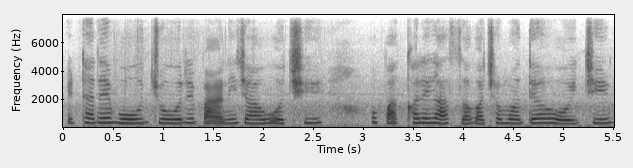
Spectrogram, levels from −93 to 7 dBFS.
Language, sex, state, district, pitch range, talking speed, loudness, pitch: Odia, female, Odisha, Khordha, 285-320 Hz, 120 wpm, -17 LUFS, 300 Hz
